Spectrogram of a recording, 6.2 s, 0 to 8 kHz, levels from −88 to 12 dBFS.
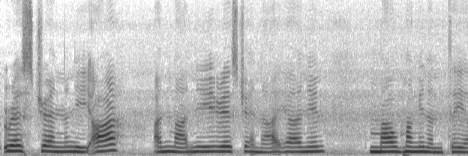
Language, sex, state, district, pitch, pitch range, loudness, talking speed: Mizo, female, Mizoram, Aizawl, 240 Hz, 230-250 Hz, -14 LUFS, 115 wpm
